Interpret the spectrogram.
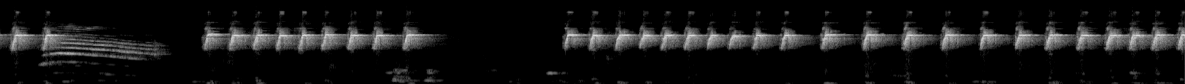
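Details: Greater green leafbird, a competition bird, in emotional varied song. A short descending slurred phrase is followed by two long bursts of rapid, loud, sharp chirps, about four per second, split by a brief silence.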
